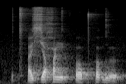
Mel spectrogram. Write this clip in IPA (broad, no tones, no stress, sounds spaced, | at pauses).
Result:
t͡sʼ a sʲ ɛ ħ a ŋ t͡sʼ ɔ pʰ ɔ ɡ ʊ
